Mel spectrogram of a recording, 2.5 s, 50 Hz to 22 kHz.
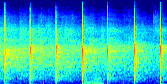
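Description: Clapping at a church service honouring volunteers: sharp, evenly spaced claps land about every 0.4 seconds, crisp and close, in a steady rhythm rather than a dense wash of applause.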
